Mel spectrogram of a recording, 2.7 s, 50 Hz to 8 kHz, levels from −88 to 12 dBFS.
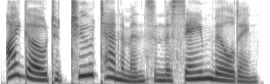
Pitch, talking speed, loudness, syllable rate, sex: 230 Hz, 200 wpm, -16 LUFS, 4.9 syllables/s, female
